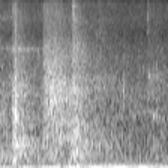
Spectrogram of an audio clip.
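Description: Footsteps shuffling on the shop floor, with a short scuff and then a longer one in the first second, over a steady low electrical hum.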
